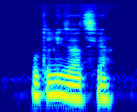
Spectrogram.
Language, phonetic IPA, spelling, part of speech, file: Polish, [ˌutɨlʲiˈzat͡sʲja], utylizacja, noun, LL-Q809 (pol)-utylizacja.wav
